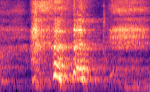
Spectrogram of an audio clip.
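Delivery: airy, high laugh with no voice; high breathless laugh. Real, not acted. Host laughing at her own joke with viewers, airy giggle.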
